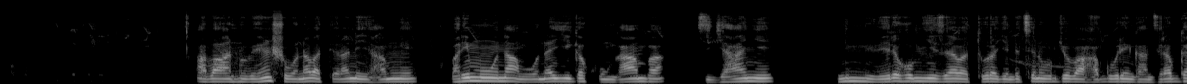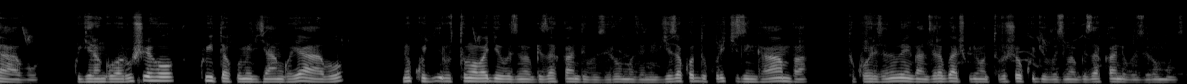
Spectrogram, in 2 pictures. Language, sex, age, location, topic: Kinyarwanda, male, 18-24, Nyagatare, government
